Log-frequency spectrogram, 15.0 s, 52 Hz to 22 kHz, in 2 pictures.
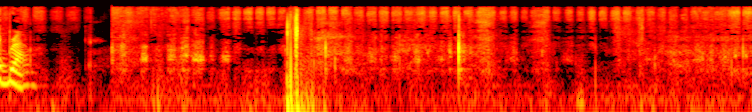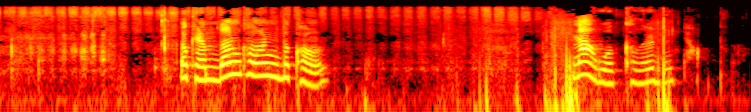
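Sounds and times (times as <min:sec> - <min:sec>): pencils scratching on paper: 0:00.0 - 0:14.3.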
